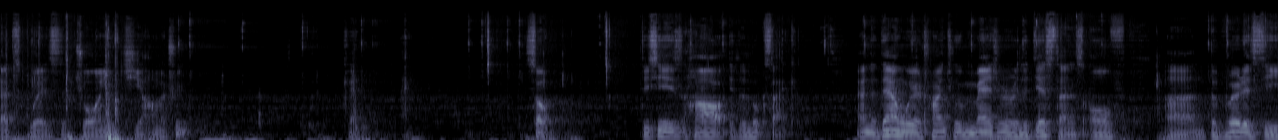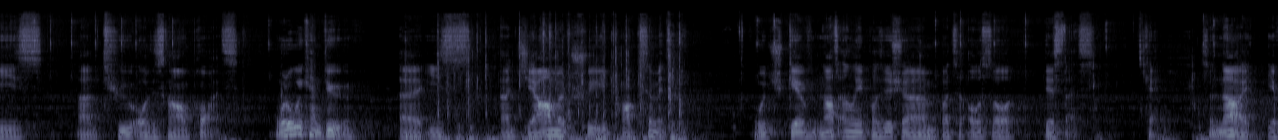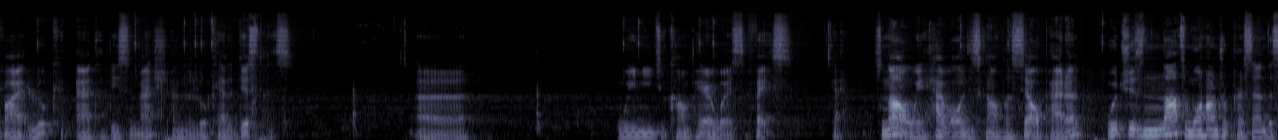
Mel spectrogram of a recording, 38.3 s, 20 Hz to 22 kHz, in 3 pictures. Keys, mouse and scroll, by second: 2.3-3.6 alt+right drag, 3.6 alt+shift+click, 4.6 click, 5.0 click, 5.4 ctrl+x, 5.9-6.8 middle drag, 6.8 click, 7.6 click, 9.0 click, 9.7 g, 10.7 middle click, 11.5-14.8 typing, 12.0 click, 12.4 click, 12.8 click, 13.2 click, 13.7 click, 14.1 click, 15.4 drag, 22.0-24.2 typing, 22.1-22.5 drag, 22.7 click, 23.7 right click, 24.8 ctrl+shift+click, 25.9 click, 27.4 ctrl+shift+click, 27.5 ctrl+shift+click, 31.7-34.5 ctrl+shift+drag, 34.5 d, 34.8 right click, 35.2 d, 35.6-36.5 drag, 36.5 d.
